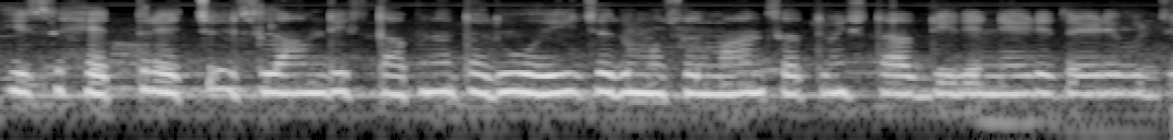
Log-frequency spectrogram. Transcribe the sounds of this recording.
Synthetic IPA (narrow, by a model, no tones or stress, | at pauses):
ɪshet̪ɾet͡ʃɪslaːmd̪iːst̪ʰaːpnat̪ɐd̪uɦoid͡ʒɐd̪ũmʊsəlmaːnsɐt̪miʃt̪aːb̚d̪iːd̪eneːɽet̪ɾeːɽebud͡ʒ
